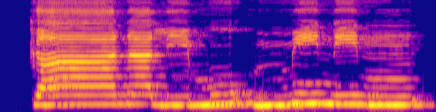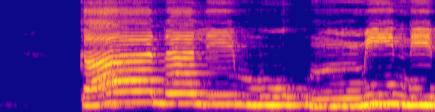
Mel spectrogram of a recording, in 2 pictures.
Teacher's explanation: یہاں پر ہم نے حمزہ کو ساکن ادا کرنا ہے اور میم کو جب حمزہ ساکن کے ساتھ ملائیں گے تو جھٹکے کے ساتھ ادا کریں گے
